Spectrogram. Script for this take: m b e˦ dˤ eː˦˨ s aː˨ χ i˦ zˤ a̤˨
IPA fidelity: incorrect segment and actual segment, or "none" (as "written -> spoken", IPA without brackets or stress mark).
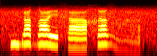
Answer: none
